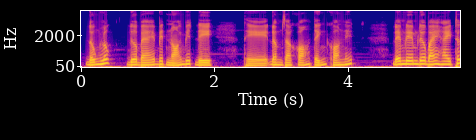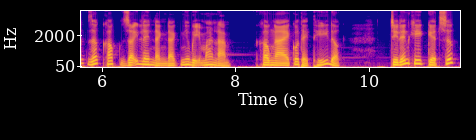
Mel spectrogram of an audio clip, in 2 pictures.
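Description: Guy reading a story out loud, pitch all over the place, mellow dry sound. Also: no room sound. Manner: expressive reading with lively pitch, voicing quoted characters. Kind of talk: scripted narration of a short story.

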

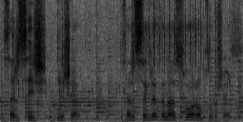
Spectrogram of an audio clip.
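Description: Halting Afghan Dari man on the street. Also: fairly high pitch, steady tone, music in the background. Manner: short, halting answers. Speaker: interviewee. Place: city street outdoors.

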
